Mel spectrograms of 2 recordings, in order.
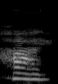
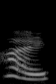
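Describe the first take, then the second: First: Louder, breathless hi of relief; breathless, relieved greeting. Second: A small, slightly raised squeak of a hi; a hint of a surprised squeak; light squeak. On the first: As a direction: gasp it out, overwhelmed with relief. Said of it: "Gerard replied breathlessly". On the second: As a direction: squeak it out, caught off guard. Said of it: "Frank squeaked". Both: A narrator's reading.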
